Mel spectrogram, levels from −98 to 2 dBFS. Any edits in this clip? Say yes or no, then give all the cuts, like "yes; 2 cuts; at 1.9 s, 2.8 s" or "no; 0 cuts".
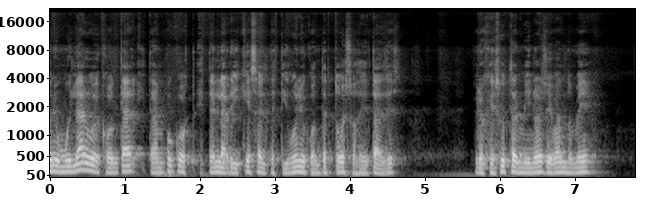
no; 0 cuts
